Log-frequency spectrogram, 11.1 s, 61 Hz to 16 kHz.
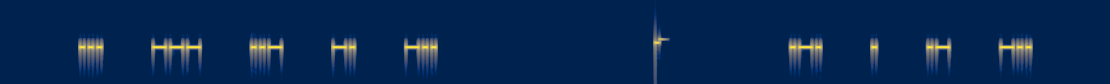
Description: Morse code, heard as a keyed tone, about 28 wpm, spaced as for 13 wpm, 700 Hz. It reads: SOUND READ
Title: 4x Character Spacing - Top 200 Words - 28wpm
